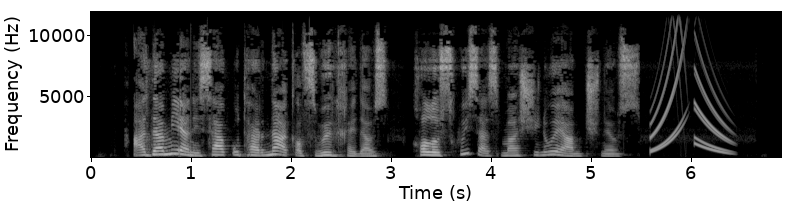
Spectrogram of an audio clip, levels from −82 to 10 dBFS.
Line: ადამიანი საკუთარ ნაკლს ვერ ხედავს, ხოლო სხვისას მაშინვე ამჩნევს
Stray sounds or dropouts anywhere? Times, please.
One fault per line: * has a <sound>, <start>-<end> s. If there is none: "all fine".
* has a chirp, 5.6-6.5 s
